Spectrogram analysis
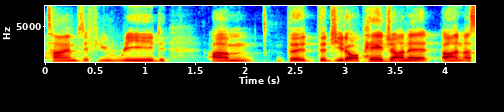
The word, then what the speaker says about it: GDAL: And it is, in fact, pronounced GDAL, not GDAL.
